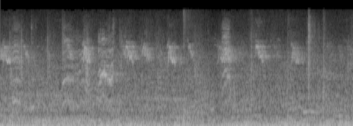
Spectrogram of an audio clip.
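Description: A small bird chirping steadily, about two short high chirps a second, over a low background rumble.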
